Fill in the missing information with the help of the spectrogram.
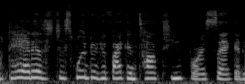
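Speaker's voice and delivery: put-on high, fast little-girl voice; a sweet high daughter asking fast. Daughter asking her dad for a word, high and quick. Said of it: "the daughter comes out".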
